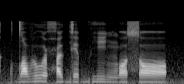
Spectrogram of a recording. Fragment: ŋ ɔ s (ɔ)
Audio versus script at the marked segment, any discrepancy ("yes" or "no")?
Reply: no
